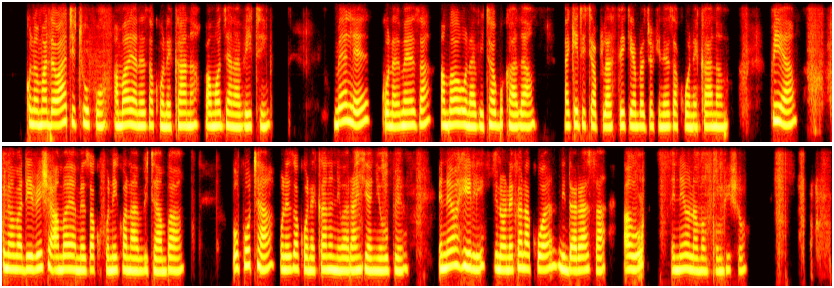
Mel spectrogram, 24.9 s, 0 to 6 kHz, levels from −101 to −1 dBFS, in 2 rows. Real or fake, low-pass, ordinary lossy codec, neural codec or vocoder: fake; 5.4 kHz; Opus, 24 kbps; codec, 16 kHz, 2 kbps, X-Codec, HuBERT features, trained on LibriSpeech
